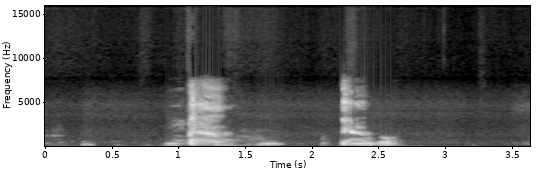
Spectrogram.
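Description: A man coughs harshly over an online call.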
